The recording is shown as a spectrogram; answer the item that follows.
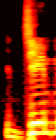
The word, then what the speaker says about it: gem: इसी तरह से GEM को हम गैम नहीं, इसको हम जेम पढ़ते हैं, जेम।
